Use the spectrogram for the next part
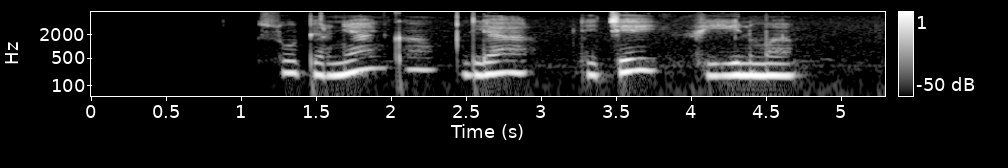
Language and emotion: Russian, neutral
